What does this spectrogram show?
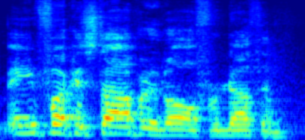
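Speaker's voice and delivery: ordinary talk, nothing marked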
